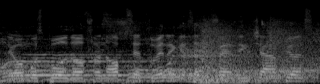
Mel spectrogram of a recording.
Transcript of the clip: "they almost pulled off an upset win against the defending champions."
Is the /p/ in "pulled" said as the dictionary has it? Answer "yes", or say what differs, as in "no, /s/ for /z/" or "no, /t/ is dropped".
no, /b/ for /p/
